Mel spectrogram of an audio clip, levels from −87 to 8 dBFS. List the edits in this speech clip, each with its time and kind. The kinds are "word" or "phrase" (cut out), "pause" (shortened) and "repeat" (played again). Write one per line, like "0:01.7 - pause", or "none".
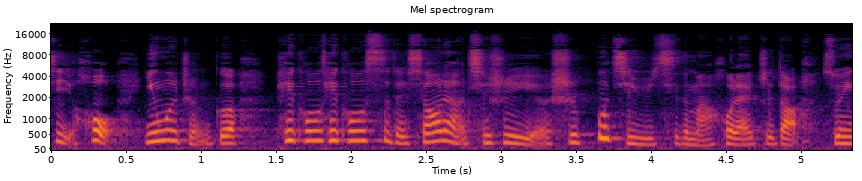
0:01.8 - repeat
